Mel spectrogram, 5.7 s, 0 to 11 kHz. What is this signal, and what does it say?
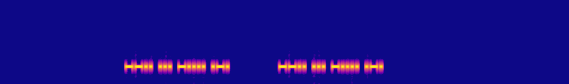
Morse code, heard as a keyed tone, about 53 wpm, 700 Hz. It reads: ZS6R ZS6R
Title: DXCC-100 Call Signs - 4 Characters - Repeated 2x - 50wpm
